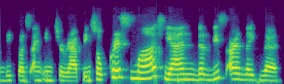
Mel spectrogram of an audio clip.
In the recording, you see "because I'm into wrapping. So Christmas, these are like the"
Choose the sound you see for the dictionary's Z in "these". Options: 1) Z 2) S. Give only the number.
2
